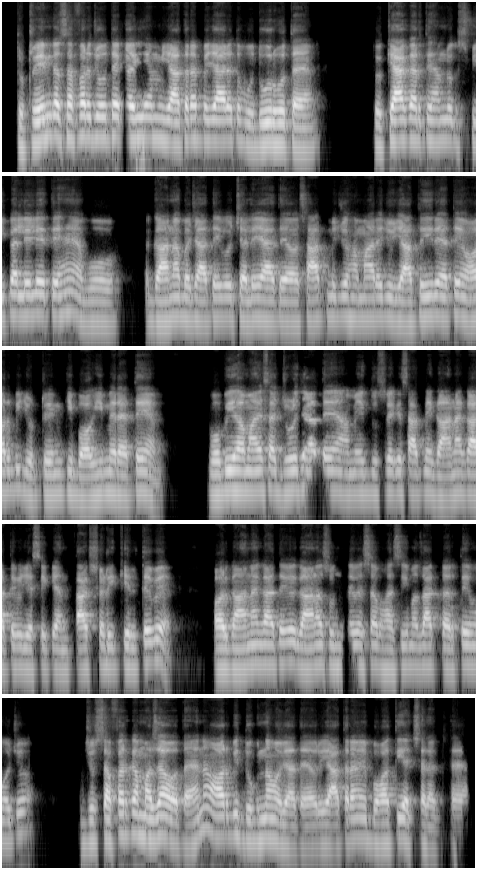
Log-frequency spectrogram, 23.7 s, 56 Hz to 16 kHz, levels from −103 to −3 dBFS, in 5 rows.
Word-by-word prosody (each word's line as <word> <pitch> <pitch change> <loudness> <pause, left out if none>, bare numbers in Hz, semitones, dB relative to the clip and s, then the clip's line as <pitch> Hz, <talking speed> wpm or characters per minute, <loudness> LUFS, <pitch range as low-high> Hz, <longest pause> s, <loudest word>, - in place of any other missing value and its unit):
तो 130 - -3
ट्रेन 155 +7 +4
का 185 - +7
सफर 180 +1 +4
जो 175 0 +2
होता 175 +1 +3
है, 180 - +6
कहीं 175 +1 +5
हम 170 0 -3
यात्रा 160 +2 +4
पर 165 -1 -2
जा 165 - +5
रहे 160 - +4
हैं, - - -9
तो 160 - -3
वो 135 - -2
दूर 145 +1 +3
होता 145 -2 +3
है। 125 - -6 0.6
तो 135 - -3
क्या 160 +4 +8
करते 165 0 +1
हैं, 155 - -1
हम 160 - -5
लोग 160 -1 -3
स्पीकर 150 +1 -2
ले 155 0 +1
लेते 160 -1 +1
हैं, 165 +1 -3
वो 125 -1 -7 0.3
गाना 130 +3 +3
बजाते 135 -1 0
हुए 140 0 -3
चले 140 +2 0
जाते 130 -1 +2
हैं 130 - +3
और 125 - 0
साथ 130 +2 -1
में 145 -1 -8
जो 150 0 -3
हमारे 140 0 -3
जो 145 0 -5
यात्री 135 +2 0
रहते 150 0 0
हैं, 150 - 0
और 140 +1 0
भी 155 +1 -8
जो 130 - -4
ट्रेन 130 +1 -6
की 140 - -5
बोगी 120 +2 -1
में 135 - 0
रहते 130 +2 0
हैं, 135 - -6 0.5
वो 130 0 0
भी 150 +2 +2
हमारे 145 0 +2
साथ 150 -1 -1
जुड़ 145 +1 0
जाते 140 0 -2
हैं। 145 - -2
हम 135 0 -6
एक-दूसरे 135 +1 -7
के 140 - -5
साथ 135 -1 -3
में 135 -2 -5
गाना 125 +2 -1
गाते 130 -1 +1
हुए, 135 -1 -5
जैसे 130 +1 -5
कि 130 - -4
अंताक्षरी 130 +2 -2
खेलते 135 +2 -2
हुए 165 +2 -1 0.4
और 130 0 +3
गाना 130 +3 0
गाते 150 +1 0
हुए, 160 -1 0
गाना 140 +1 +1
सुनते 145 0 -10
हुए 145 - -3
सब 145 -2 -4
हँसी-मज़ाक 140 +2 -4
करते 135 +2 -2
हैं 145 - -1
वो 135 -1 -4
जो। 180 +6 -9 0.5
जो 140 - -4
सफर 150 +5 +1
का 175 -1 +3
मज़ा 155 0 +4
होता 120 -5 +3
है - - -1
ना, 210 - -2
और 160 0 +5
भी 170 - -3
दुगुना 145 +1 -3
हो 145 - +1
जाता 115 0 -1
है 115 - -1
और 120 +1 -4
यात्रा 125 +4 +1
में 145 -1 -4
बहुत 130 +1 -1
ही - - +1
अच्छा - - -3
लगता 110 0 -8
है। 105 - -5
140 Hz, 275 wpm, -23 LUFS, 130-155 Hz, 0.6 s, क्या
